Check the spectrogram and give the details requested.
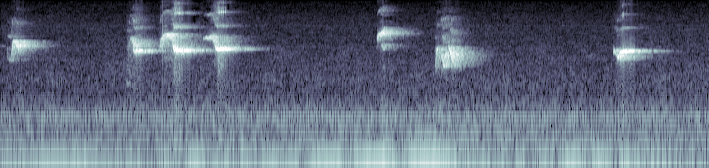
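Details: Asian pied starling on a long-duration training track for songbird keepers: six bursts of sharp whistled chirps and harsher chattering notes, some rising, in irregular groups over a low steady electrical hum.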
